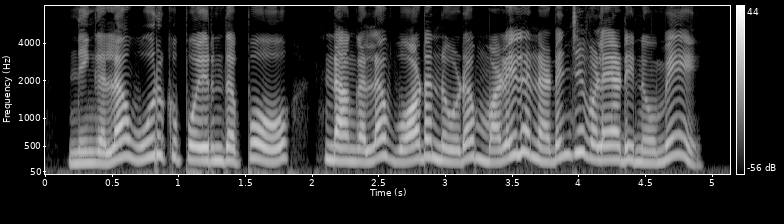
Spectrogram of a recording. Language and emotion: Tamil, happy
